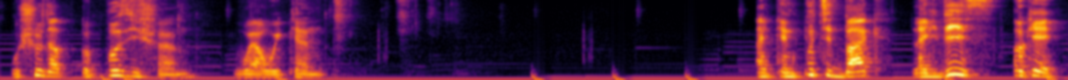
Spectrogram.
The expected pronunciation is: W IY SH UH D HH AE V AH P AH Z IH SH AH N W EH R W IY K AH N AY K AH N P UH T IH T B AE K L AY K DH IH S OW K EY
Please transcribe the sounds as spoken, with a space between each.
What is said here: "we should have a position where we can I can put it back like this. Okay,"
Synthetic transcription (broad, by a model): W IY SH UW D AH P AH P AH Z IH SH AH N W EH R W IY K AH N AY K AH N P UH T IH T B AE K L AY K DH IH S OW K EY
